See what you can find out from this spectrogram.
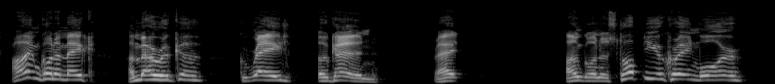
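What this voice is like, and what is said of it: Poor imitation of another person's voice. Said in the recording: “That's my terrible fucking Trump impression”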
